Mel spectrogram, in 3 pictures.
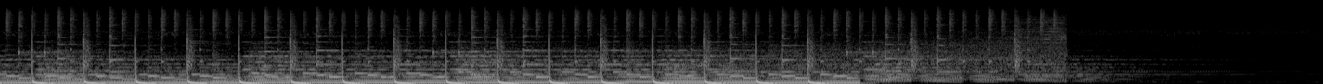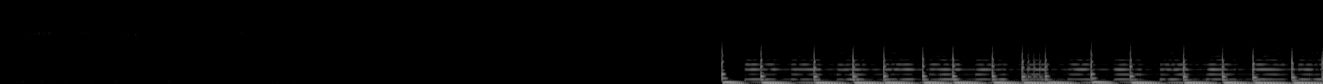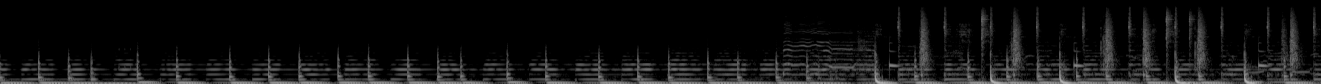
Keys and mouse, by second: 0.0 click, 2.2-3.3 drag, 4.2 middle click, 4.8 middle click, 5.5 middle click, 6.1 click, 6.7 click, 11.4 click, 15.3 click, 18.4 ctrl+s, 19.1 click, 22.7 click, 26.1 ctrl+s, 27.2 click, 27.8 click, 29.1 ctrl+shift+click, 30.0 middle click, 31.0-33.3 shift+drag, 34.4 middle click, 35.1-37.3 drag, 38.6 middle click, 38.9 middle click, 39.3 middle click.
